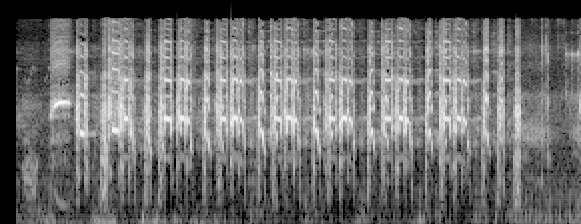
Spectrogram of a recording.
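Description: Grey francolin giving a loud, harsh, rapidly repeated series of squawking notes, almost two per second, in one sustained bout.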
